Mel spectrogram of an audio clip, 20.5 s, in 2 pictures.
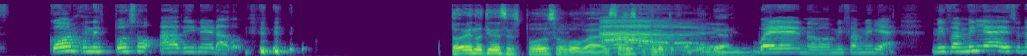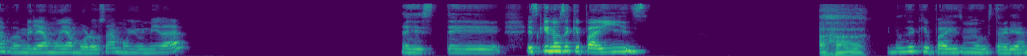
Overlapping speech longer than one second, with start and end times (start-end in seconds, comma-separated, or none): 6.0-7.6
